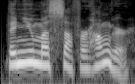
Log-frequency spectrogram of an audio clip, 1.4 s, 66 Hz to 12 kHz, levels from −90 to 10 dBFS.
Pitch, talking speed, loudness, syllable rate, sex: 210 Hz, 220 wpm, -13 LUFS, 5.9 syllables/s, female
